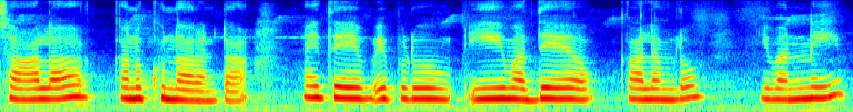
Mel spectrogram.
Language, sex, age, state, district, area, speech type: Telugu, female, 18-30, Telangana, Ranga Reddy, rural, spontaneous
